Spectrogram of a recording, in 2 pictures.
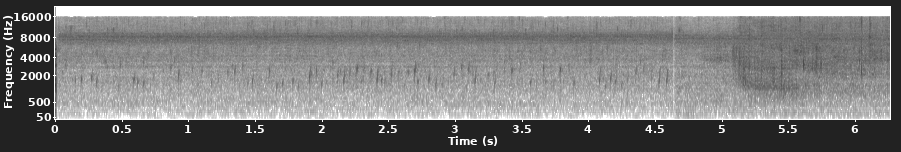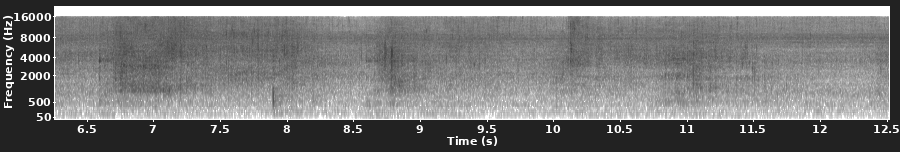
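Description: Chilli sambal paste frying in oil in a wok over a low flame, sizzling steadily with faint crackles while it cooks down until the oil separates out. From about five seconds in, a spatula stirs the paste in about five strokes, each one bringing a louder rush of sizzling.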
